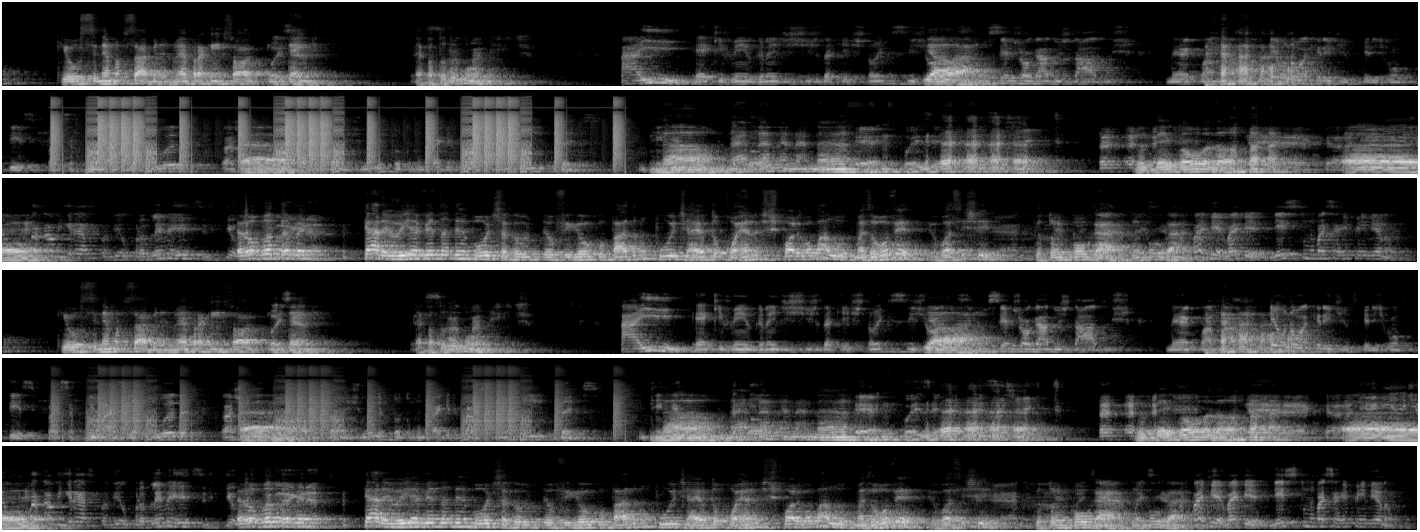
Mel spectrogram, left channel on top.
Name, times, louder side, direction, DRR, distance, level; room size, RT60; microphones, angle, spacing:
voice 1, 0.6-3.1 4.1-4.8 9.2-9.7 12.2-12.7 16.5-17.1 20.6-22.7 22.9-23.0 23.3-24.4 25.5-26.9 27.5-28.6 30.7-31.4 31.9-38.2 38.6-40.2, equal, 25° left, 2 dB, 1.7 m, -18 dB
voice 2, 2.7-3.2 4.1-5.3 6.2-11.3 11.6-16.1 16.3-20.1 20.5-21.9 22.7-24.8 25.1-26.3 26.5-31.5 38.0-42.2, right 2 dB, 40° right, 6 dB, 1.2 m, -30 dB
sound 1, 14.6-16.1 16.5-17.9 18.4-19.8 20.3-20.4, left 10 dB, 75° left, 0.4 m, -21 dB
15.5 x 6.1 x 7.5 m, 0.87 s
head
